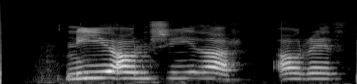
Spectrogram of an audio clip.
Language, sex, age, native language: Icelandic, male, 10, Icelandic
